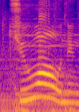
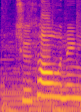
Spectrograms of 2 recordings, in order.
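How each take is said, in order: First: The middle sound is a w sound. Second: The middle sound is an s sound. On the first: The speaker calls it right. "주어입니다" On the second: The speaker calls it wrong. "주서가 아니라"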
